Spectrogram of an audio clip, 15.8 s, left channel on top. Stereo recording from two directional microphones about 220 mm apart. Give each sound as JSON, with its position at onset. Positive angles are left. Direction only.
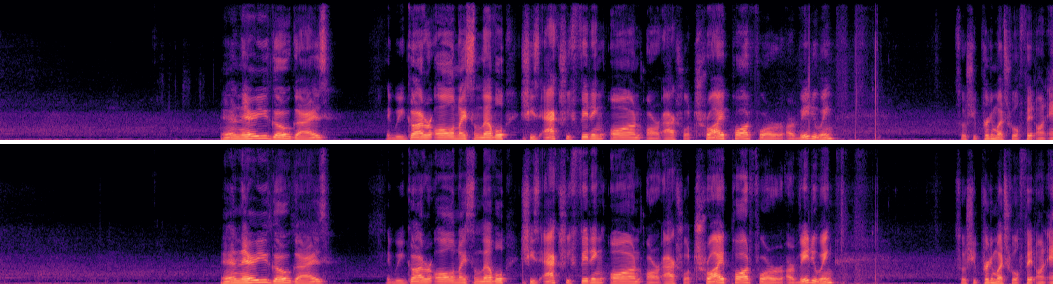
{"t": 3.6, "sound": "speech", "side_deg": 0}
{"t": 10.9, "sound": "speech", "side_deg": -20}
{"t": 11.5, "sound": "speech", "side_deg": -10}
{"t": 14.3, "sound": "speech", "side_deg": 0}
